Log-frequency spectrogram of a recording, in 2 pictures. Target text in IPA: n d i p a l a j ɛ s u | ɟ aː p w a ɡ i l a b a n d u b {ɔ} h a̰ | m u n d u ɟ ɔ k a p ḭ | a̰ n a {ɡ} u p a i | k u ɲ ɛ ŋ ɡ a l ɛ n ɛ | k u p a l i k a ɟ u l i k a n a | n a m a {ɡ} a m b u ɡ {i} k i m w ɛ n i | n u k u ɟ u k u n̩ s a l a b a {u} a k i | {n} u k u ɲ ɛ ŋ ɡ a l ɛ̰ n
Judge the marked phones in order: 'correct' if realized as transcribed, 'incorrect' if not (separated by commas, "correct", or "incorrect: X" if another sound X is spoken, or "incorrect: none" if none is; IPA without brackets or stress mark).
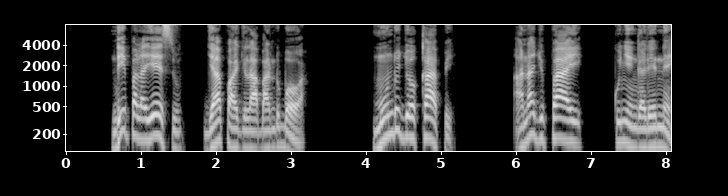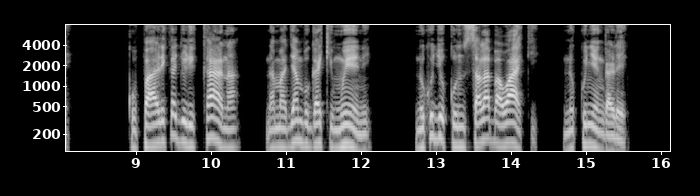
correct, incorrect: ɟ, incorrect: ɟ, incorrect: a, incorrect: w, correct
